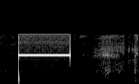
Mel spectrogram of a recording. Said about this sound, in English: Hello, we are unable to answer right now. To send a fax, please try again later. To leave a voice message, please speak after the beep. Thank you.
